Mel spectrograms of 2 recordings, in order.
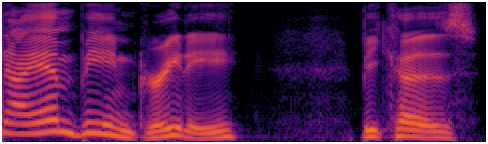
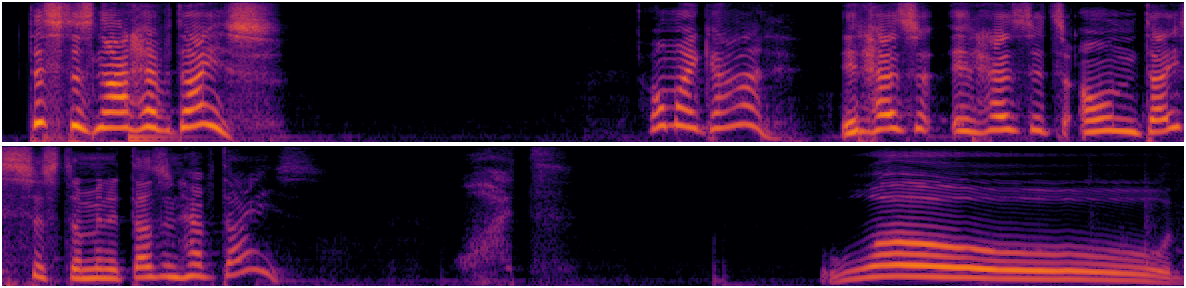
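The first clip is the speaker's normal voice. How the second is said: stunned disbelief; 8 semitones higher than usual. Real, not acted. Unboxing viewer finds no dice inside, high stunned disbelief. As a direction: gasp it out in disbelief as the box turns up empty.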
